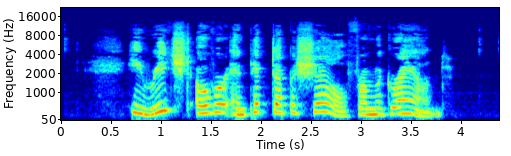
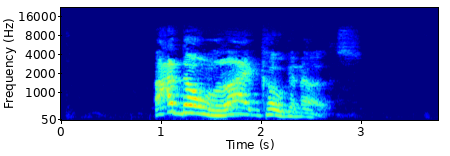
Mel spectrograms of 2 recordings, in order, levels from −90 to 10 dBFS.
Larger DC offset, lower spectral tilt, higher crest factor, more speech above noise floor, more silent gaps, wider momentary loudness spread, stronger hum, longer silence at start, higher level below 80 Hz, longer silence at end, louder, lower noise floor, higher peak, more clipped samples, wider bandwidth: neither; about the same, -4.5 dB/octave vs -5.5 dB/octave; about the same, 18 dB vs 20 dB; second, 29 dB vs 52 dB; neither; second, 6 LU vs 18 LU; neither; second, 0.5 s vs 0.95 s; first, -64 dBFS vs -78 dBFS; second, 0.6 s vs 1.15 s; first, -20 LUFS vs -28 LUFS; second, -49 dBFS vs -81 dBFS; first, -4 dBFS vs -12 dBFS; neither; first, 13 kHz vs 11.5 kHz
